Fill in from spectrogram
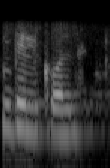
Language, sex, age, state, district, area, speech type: Kashmiri, female, 45-60, Jammu and Kashmir, Srinagar, urban, conversation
